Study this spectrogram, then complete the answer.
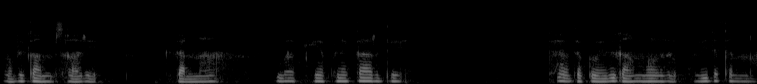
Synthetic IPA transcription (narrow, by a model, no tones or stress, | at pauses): oːbiːkəmsaːɾeː | kəɾnaː | baːkiəpneːkəɾd̪eː | kʰəɾd̪aːkoːibʱiːkəmːəɡd̪oːoːbiːd̪akəɾnaː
